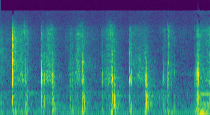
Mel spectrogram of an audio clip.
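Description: A deck of tarot cards being shuffled by hand: a quick, irregular run of crisp card strokes, about four or five a second, with a sharper snap at the very end.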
